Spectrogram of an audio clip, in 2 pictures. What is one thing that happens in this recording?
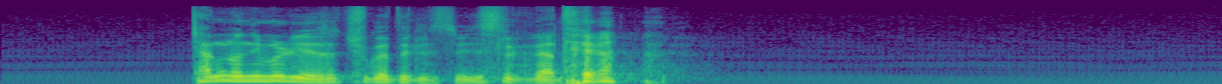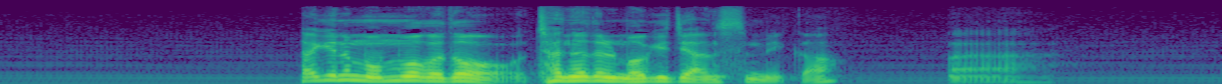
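A middle-aged man speaks with animation through a microphone.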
